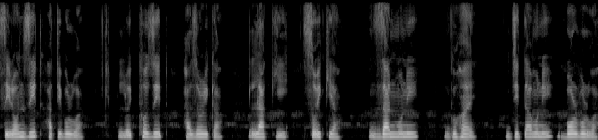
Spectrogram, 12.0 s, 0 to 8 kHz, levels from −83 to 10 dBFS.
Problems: background conversations at intervals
